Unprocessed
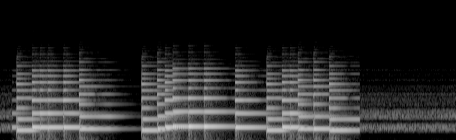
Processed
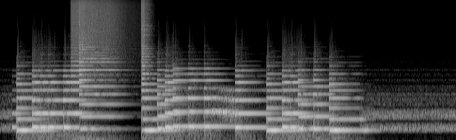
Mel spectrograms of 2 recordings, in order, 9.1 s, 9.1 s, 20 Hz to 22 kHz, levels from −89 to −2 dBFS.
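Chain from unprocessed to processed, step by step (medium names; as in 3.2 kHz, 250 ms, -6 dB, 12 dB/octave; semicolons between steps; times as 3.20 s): 1.41–2.89 s: formants flattened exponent 0.1; band-stop 430 Hz, Q 12; 4.26–4.65 s: spectral replace 490–1800 Hz both; in parallel at -1 dB: compression 6:1, threshold -36 dBFS, peak gain reduction 14.5 dB; on the sum: one-sided clip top -18.5 dBFS, bottom -13.5 dBFS; on a send at -3 dB: reverberation RT60 0.65 s, pre-delay 47 ms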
